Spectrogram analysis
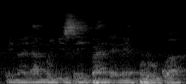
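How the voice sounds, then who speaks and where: A young adult man from Zimbabwe, a musician chatting casually as an interview guest, relaxed and hesitant with many fillers. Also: sits low, rapid-fire. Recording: roomy, distant, noisy room.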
